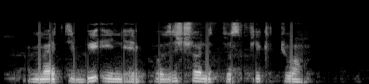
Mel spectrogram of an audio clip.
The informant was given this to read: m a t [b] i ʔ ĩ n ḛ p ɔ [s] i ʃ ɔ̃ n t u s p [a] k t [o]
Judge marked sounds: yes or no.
yes, no, no, no

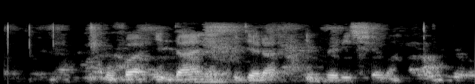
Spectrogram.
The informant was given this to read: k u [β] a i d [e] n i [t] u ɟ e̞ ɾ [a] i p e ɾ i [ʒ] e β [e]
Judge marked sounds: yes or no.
no, no, no, yes, no, no

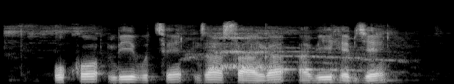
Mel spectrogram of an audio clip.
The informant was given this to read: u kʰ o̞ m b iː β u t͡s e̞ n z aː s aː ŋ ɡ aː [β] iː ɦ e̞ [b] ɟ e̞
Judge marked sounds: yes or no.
yes, yes

